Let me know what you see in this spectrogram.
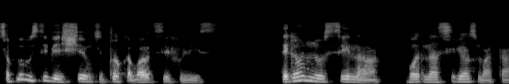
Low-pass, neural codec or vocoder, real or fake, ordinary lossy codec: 7.2 kHz; codec, 32 kHz, 1.9 kbps, SNAC; fake; none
